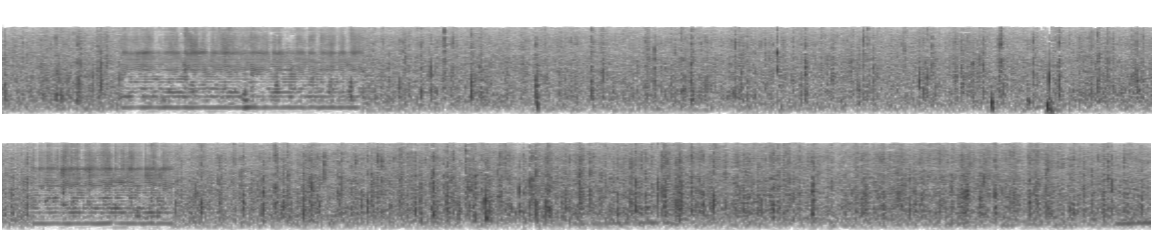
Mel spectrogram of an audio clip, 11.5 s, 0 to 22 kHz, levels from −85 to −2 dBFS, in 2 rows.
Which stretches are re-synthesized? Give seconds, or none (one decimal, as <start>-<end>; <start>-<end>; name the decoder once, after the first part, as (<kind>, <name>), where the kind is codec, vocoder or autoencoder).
0.6-1.8 (vocoder, BigVGAN v2); 5.9-6.6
